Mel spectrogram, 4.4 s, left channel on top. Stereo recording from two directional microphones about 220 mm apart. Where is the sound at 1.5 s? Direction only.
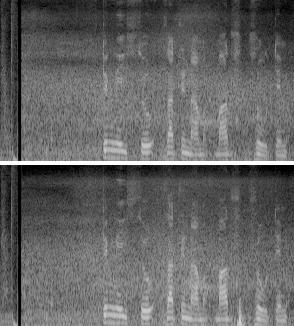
10° right (ahead or behind).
